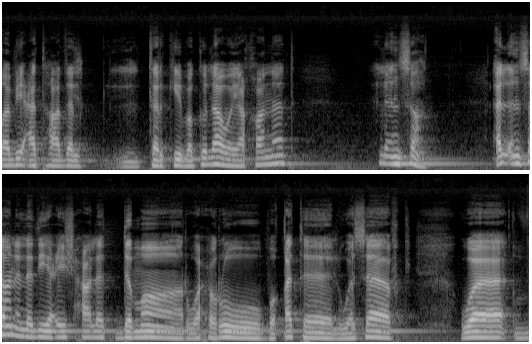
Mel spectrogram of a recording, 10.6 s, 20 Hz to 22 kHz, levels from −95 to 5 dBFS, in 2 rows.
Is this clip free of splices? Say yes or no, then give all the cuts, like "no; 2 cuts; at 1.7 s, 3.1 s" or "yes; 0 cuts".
yes; 0 cuts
